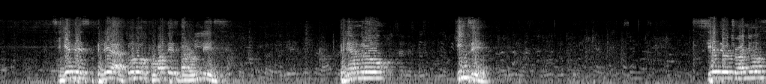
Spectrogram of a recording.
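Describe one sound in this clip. A young man reads out loudly through a microphone and loudspeaker outdoors, in short bursts with pauses.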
